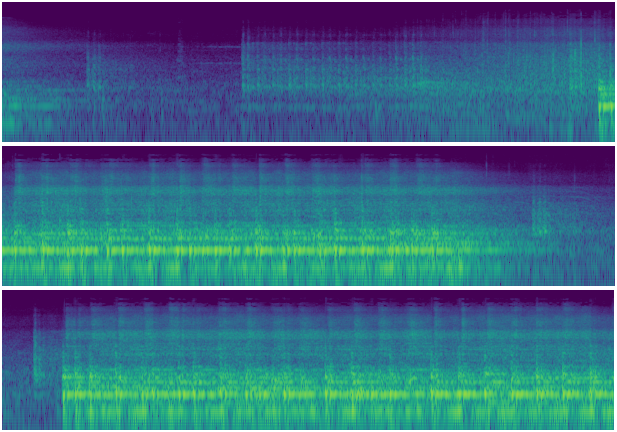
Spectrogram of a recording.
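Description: Lion dance percussion band playing: drum, cymbals and gong in a fast, dense rhythm with a sustained ringing tone underneath. It starts faint, turns loud about six seconds in, drops away briefly around eleven seconds and comes back loud near thirteen seconds.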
